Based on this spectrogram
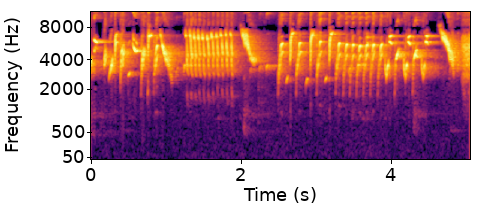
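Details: European goldfinch, a young male contest bird that won first place in a Madrid-region singing competition in April 2012, delivering rapid high twittering song with buzzy trills and fast repeated notes, pausing briefly mid-phrase.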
